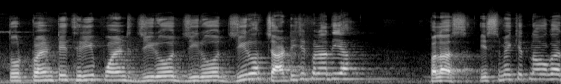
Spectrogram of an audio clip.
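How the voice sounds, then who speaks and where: Lively high-voiced math teacher. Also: male voice. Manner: explains step by step, often asks the class questions. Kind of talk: whiteboard math lesson for children.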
